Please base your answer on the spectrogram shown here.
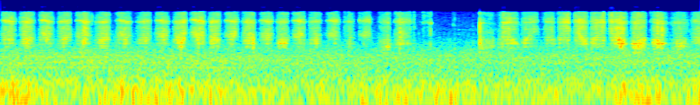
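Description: An edge of Mookaite stone is ground against the corner of a sandstone grinding stone, a rhythmic scraping rasp of repeated strokes, close and fairly loud, with one brief pause midway.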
